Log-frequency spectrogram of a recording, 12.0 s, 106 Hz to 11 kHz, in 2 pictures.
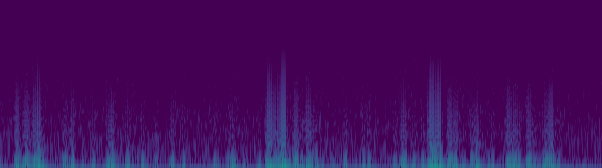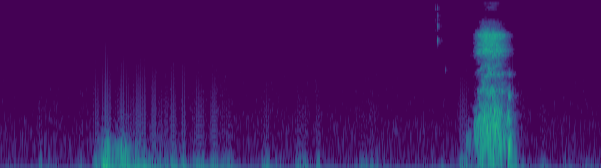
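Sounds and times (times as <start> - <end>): person exhaling: 10.8 - 11.2.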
